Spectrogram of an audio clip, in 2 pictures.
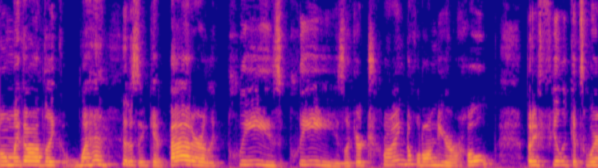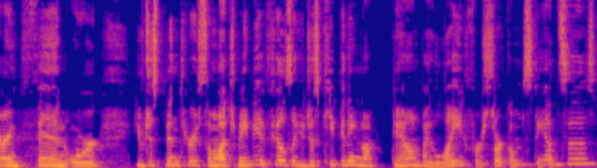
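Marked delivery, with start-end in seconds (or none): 0.0-3.4 put-on, desperate, pleading tone. Acting out someone begging the sky for things to improve: acting out desperate begging. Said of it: "to the sky and just begging".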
